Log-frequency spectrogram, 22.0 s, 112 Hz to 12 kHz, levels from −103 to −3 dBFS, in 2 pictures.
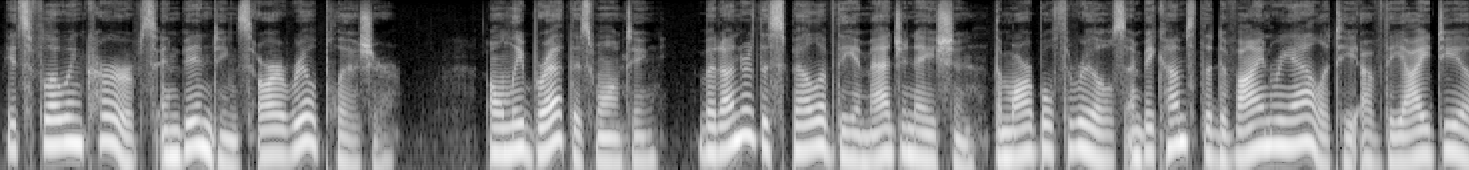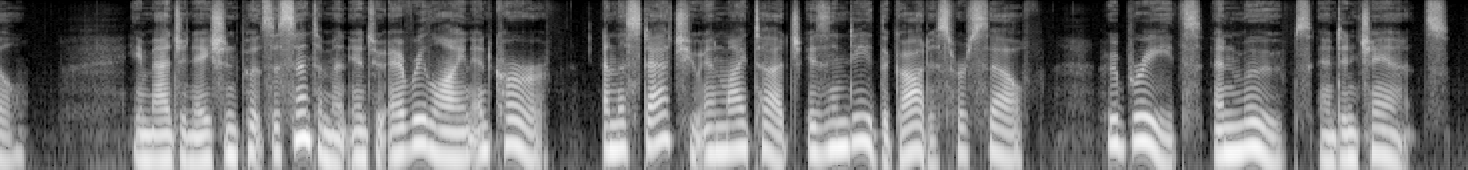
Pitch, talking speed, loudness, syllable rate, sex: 180 Hz, 155 wpm, -17 LUFS, 5.0 syllables/s, female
